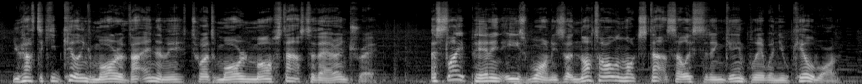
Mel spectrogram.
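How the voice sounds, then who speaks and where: Lively intonation at a very fast pace is heard with music in the background. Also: man, medium pitch for a man. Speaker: video game let's play narrator. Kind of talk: gameplay walkthrough narration.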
